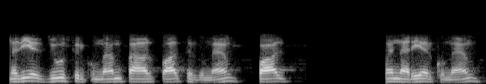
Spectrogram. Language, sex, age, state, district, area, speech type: Tamil, male, 18-30, Tamil Nadu, Dharmapuri, urban, conversation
